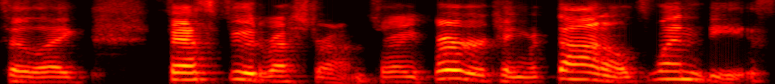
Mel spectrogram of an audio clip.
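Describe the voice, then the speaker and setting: In a Philadelphia accent, a woman speaks with lively intonation against a quiet background. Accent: Philadelphia-area (Delco). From Delaware County, Pennsylvania (Delco). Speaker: educator presenter. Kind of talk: webinar presentation. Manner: casual, many fillers.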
